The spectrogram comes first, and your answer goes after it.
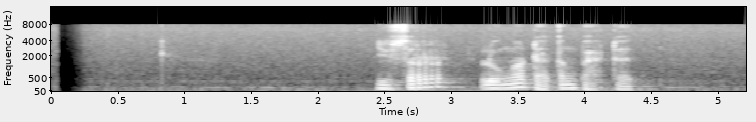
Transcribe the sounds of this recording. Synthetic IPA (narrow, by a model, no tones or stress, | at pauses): jusərluŋɔɖ̥ä̤t̪əŋb̥a̤ɖ̥a̤t̪̚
